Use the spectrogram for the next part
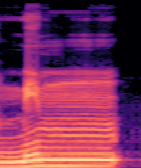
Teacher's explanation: تو یاد رکھیے جب ہجے کریں گے تو یہ نون جو ساکن بیچ میں آ رہا ہے اس کا نام لیں گے، اور جب ملائیں گے تو اس کی نون کی آواز نہیں آئے گی، بلکہ یہ میم اس میم کے ساتھ مل جائے گی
